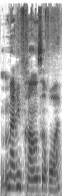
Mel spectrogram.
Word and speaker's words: Marie-France: How do you pronounce it in Canada? You'd say Marie-Francoise, but I don't care at all and don't expect anybody to say it.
